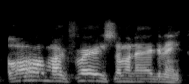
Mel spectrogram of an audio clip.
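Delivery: mock moan of pain; pained wail. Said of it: "you're suddenly gonna be going".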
